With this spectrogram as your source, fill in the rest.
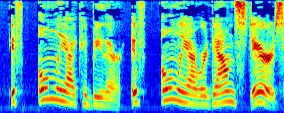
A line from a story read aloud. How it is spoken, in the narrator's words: exclaimed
